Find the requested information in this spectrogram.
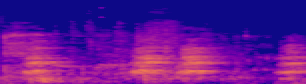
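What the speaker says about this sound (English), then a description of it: "can you hear my dogs?" Several dogs bark in short bursts from a nearby spot indoors, with three or four clustered barking episodes over a couple of seconds, moderately loud and with no talk over them.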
